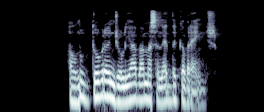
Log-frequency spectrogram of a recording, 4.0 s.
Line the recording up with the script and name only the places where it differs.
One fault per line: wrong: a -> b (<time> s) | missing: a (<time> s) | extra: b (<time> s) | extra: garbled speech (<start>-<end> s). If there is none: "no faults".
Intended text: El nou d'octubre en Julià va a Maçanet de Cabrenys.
missing: nou (1.2 s)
